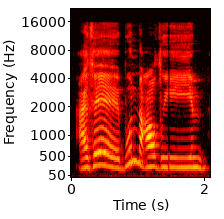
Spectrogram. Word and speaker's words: عذاب عظيم: هتفتح سورة البقرة آية رقم 7: عذاب عظيم. عذاب. طيب التنوين هنا اللي بالضم نطقناه زي ما هو عذاب، ما قلناش ايه عذاب عظيم، لا ما عملناش هنا غنة، يبقى عذاب عظيم بس كده.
